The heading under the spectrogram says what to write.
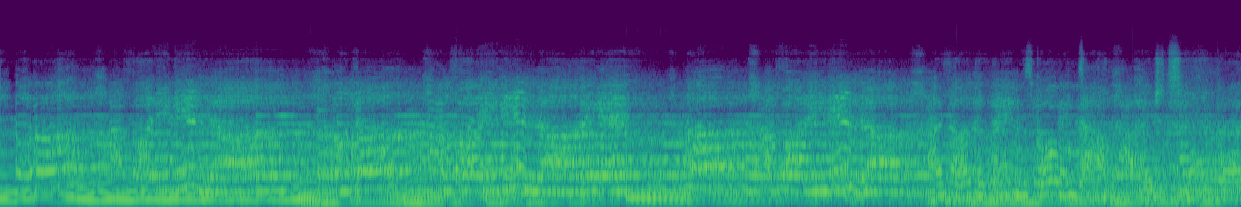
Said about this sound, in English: You know what I noticed? Even in Argentina, the entire crowd is singing along with her, too.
